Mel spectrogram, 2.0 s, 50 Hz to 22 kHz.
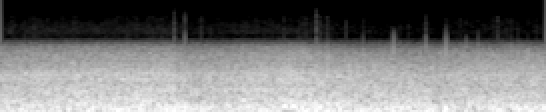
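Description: Suzuki SV650 motorcycle ridden at speed: a steady rush of wind on the helmet microphone over the engine and road noise.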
